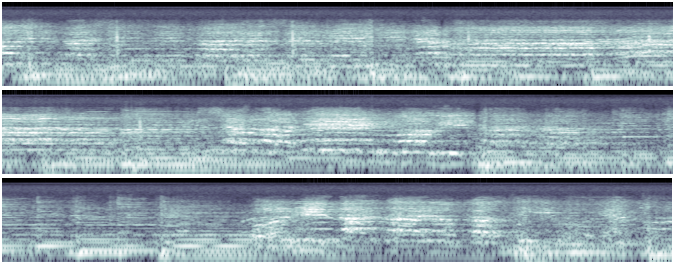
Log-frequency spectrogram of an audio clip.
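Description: A group of voices singing together to many strummed acoustic guitars.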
